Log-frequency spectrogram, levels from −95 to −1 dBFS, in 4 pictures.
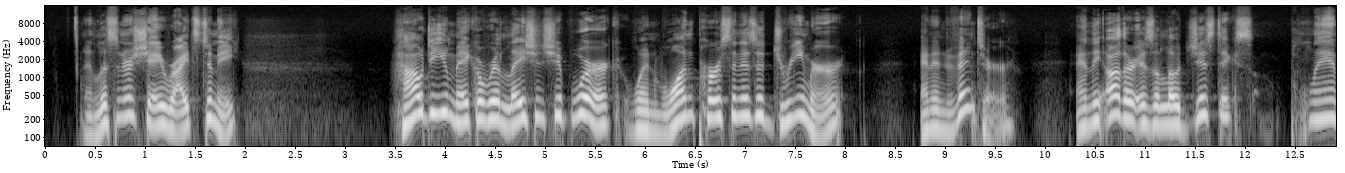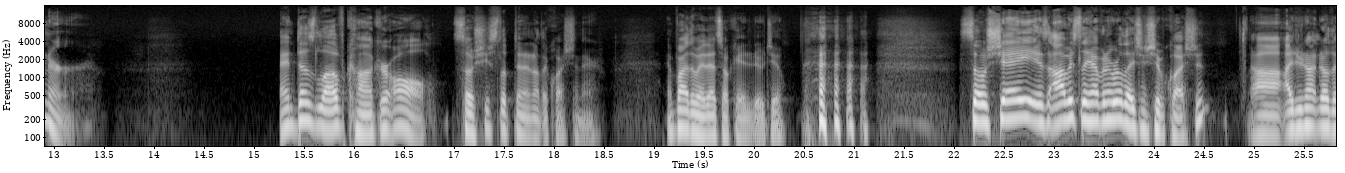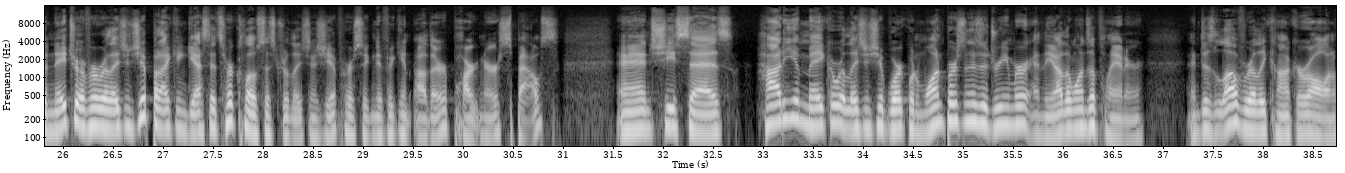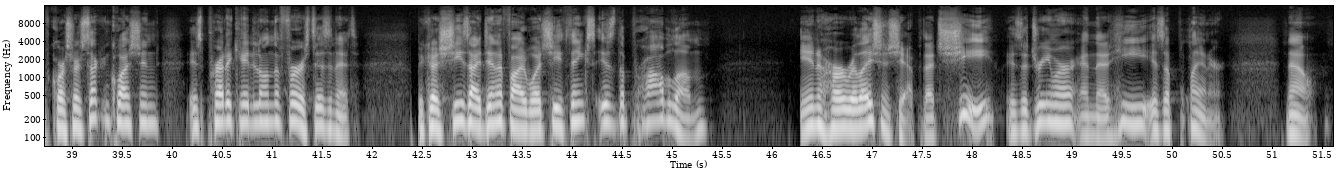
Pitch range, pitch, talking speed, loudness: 125-180 Hz, 150 Hz, 170 wpm, -20 LUFS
